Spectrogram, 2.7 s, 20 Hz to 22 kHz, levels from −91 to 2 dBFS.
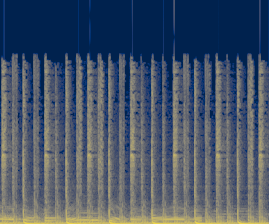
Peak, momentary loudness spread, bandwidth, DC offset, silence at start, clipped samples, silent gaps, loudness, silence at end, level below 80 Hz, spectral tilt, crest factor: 0 dBFS; 1 LU; 17 kHz; under 0.1%; 0 s; under 0.1%; none; -12 LUFS; 0 s; -12 dBFS; -5.5 dB/octave; 10 dB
